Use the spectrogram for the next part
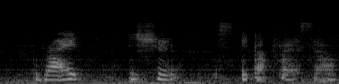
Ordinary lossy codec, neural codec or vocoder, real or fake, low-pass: none; codec, 24 kHz, 1 kbps, SNAC; fake; 7.2 kHz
